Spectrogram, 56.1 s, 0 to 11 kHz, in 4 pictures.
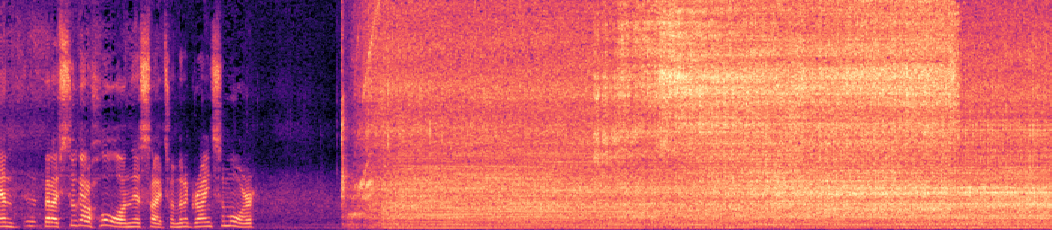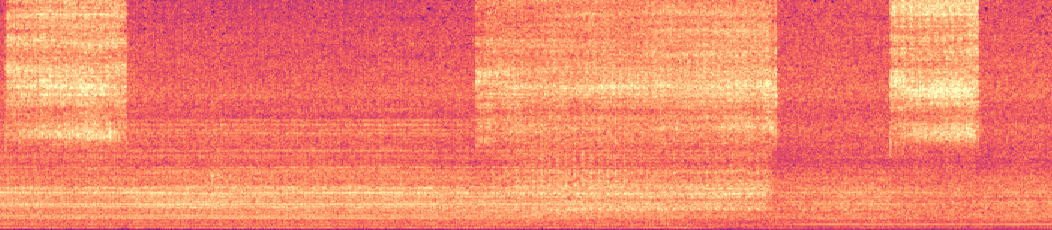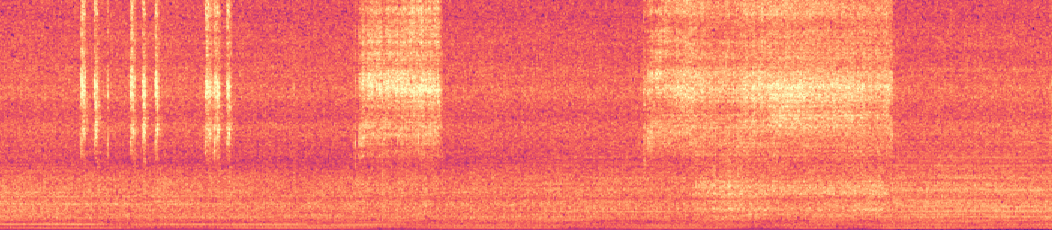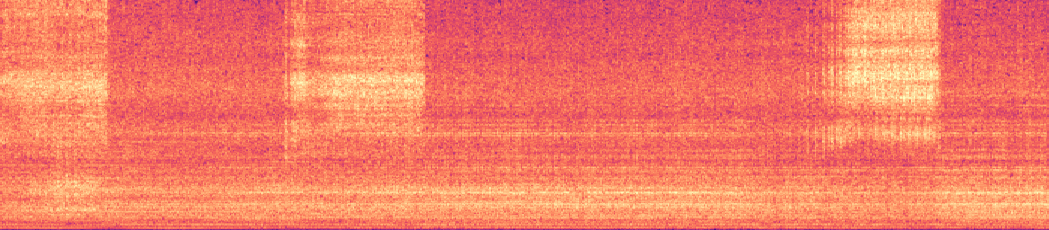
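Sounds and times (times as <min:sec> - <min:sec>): belt sander running: 0:04.6 - 0:56.0
metal grinding on sanding belt: 0:07.9 - 0:12.9, 0:14.1 - 0:15.8, 0:20.4 - 0:24.4, 0:25.9 - 0:27.2, 0:29.1 - 0:31.2, 0:32.8 - 0:34.0, 0:36.6 - 0:40.0, 0:42.1 - 0:43.6, 0:45.8 - 0:47.8, 0:52.9 - 0:54.7.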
